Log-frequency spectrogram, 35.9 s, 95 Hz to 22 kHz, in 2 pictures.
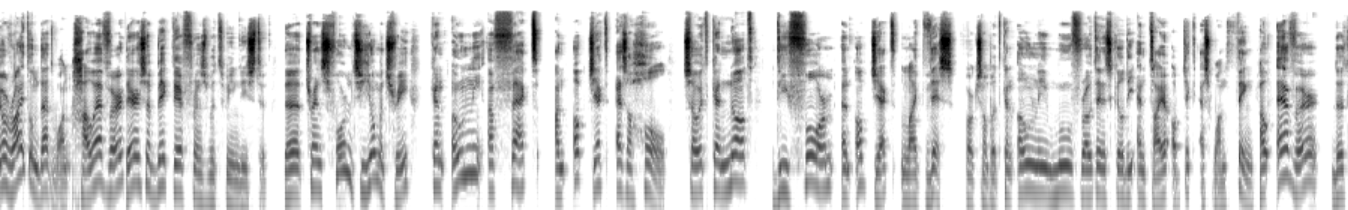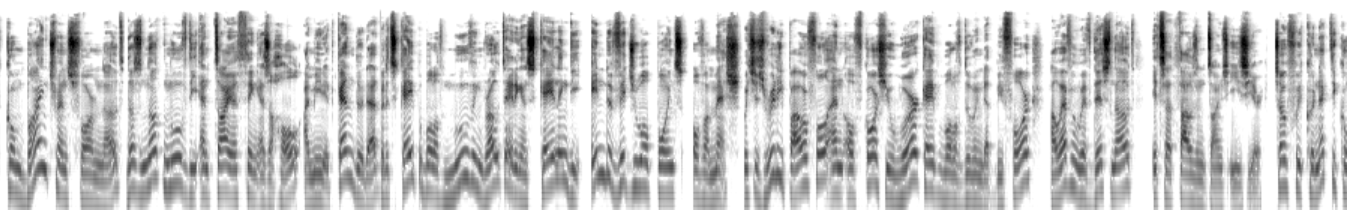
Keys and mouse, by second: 0.0 click, 3.1 click, 3.9 click, 4.7 click, 11.3 click, 16.7 ctrl+click, 17.5 middle click, 17.9 click, 18.1 click, 18.5 click, 19.1 middle click, 19.6 click, 20.0 click, 31.7 middle click, 32.3 click, 32.7 click, 34.8 click, 35.0 middle click.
